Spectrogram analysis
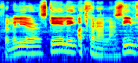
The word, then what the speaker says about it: Natlan: Now Natlan is something, you gotta say it like that by the way.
